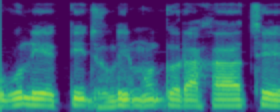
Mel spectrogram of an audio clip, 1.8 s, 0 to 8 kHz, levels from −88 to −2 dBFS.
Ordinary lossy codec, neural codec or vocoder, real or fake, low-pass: none; codec, 16 kHz, 8 kbps, FunCodec, trained on LibriTTS, 25 frames a second; fake; 7.2 kHz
